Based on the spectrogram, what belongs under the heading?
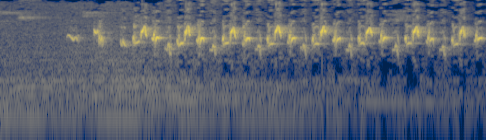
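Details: Bulbul (merbah) lure call: a steady run of rapid, evenly spaced chirping notes that rise and fall slightly, about three per second, over a soft low background hum.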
